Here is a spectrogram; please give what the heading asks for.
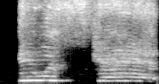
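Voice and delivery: put-on high, slow, loud yell in British accent. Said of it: "I again apologize to my Brit-".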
